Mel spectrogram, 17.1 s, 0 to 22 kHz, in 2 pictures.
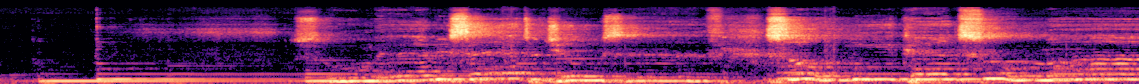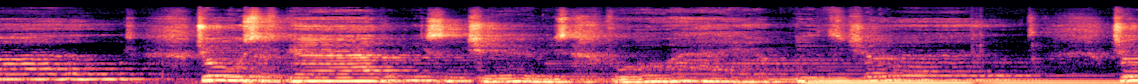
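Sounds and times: singer breathing: 0.9 - 2.3, 5.3 - 5.8, 9.6 - 10.0, 12.8 - 13.1, 16.3 - 16.9
man singing a carol: 2.2 - 17.0.

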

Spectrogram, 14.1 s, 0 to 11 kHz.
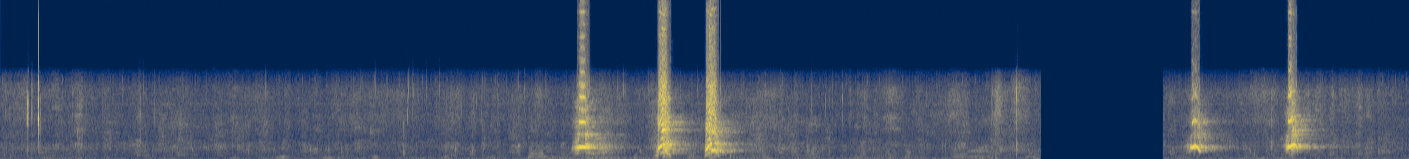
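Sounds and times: dog barking: 5.7 - 7.5, 11.8 - 13.3.

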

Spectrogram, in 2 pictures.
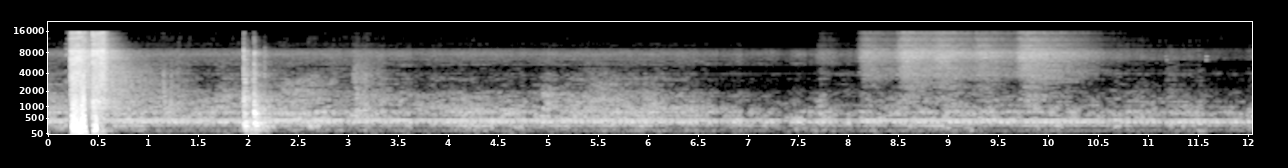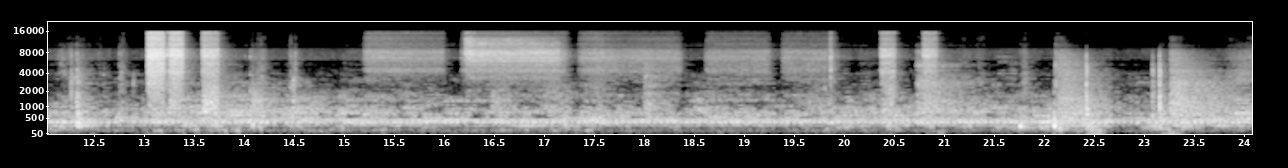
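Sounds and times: hissing spray bursts: 0.2 - 0.8, 8.1 - 10.4, 13.0 - 13.8, 15.2 - 21.0.

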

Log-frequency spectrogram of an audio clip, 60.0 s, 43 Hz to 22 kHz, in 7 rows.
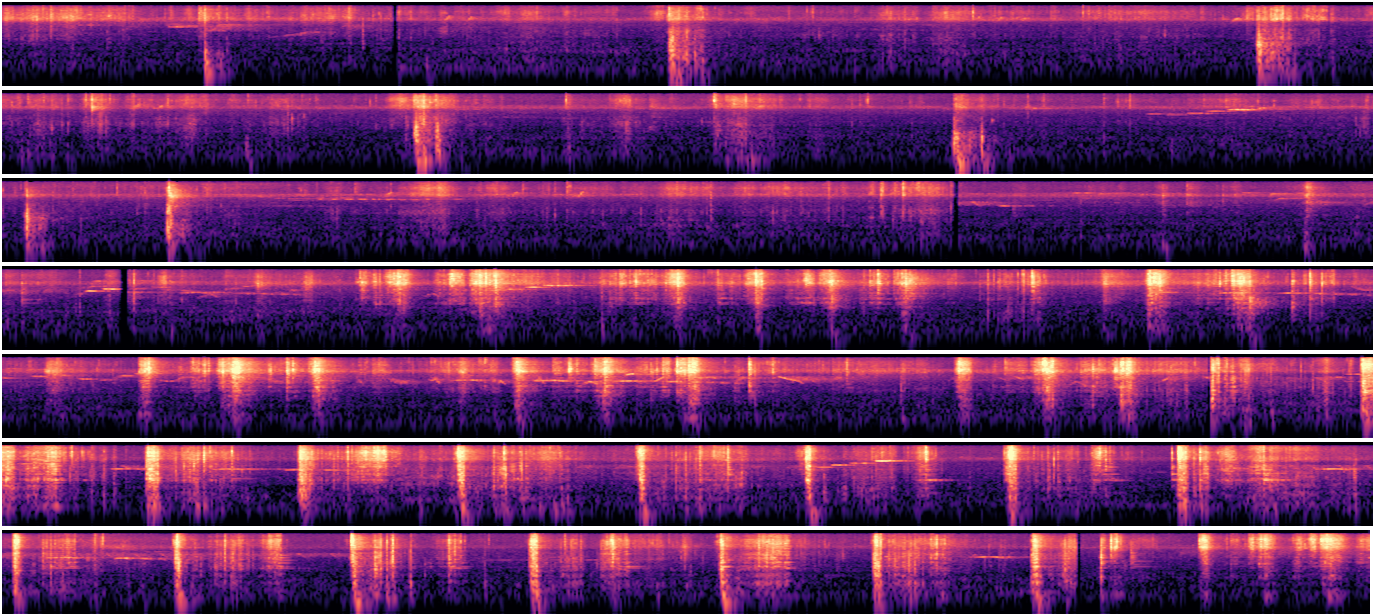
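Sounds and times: hoe chopping into soil: 1.2 - 1.5, 4.1 - 4.5, 7.8 - 8.3, 11.1 - 11.5, 14.5 - 14.9, 17.2 - 18.5, 28.0 - 39.2, 40.2 - 59.9.

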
